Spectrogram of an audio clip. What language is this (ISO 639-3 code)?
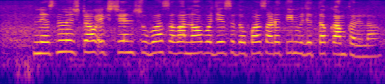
bho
